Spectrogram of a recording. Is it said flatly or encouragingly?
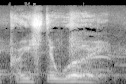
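flatly. It is said flatly, without encouragement.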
